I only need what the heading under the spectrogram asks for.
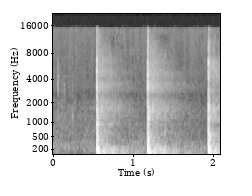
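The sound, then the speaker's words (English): A ball dribbled like a basketball, three sharp, fairly quiet thuds at a steady pace that slows slightly. Each thud has a short, hollow ringing decay, with no talk. “I'm terrible at basketball. All right. Dribble.”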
